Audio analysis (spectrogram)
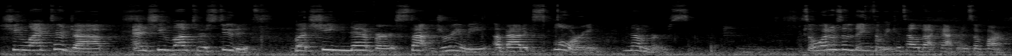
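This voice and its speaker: An American woman reading a picture book aloud to children like a teacher, with expressive, emphatic delivery and questions to her listeners. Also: high-pitched, moderate pace, creaky. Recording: echoey room, distant mic, background noise.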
